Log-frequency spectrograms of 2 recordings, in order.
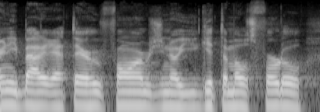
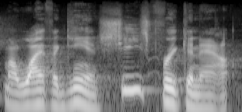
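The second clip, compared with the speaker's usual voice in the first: ordinary delivery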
